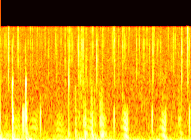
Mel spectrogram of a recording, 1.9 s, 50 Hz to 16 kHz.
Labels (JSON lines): {"label": "biophony, knock croak", "recorder": "SoundTrap 300"}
